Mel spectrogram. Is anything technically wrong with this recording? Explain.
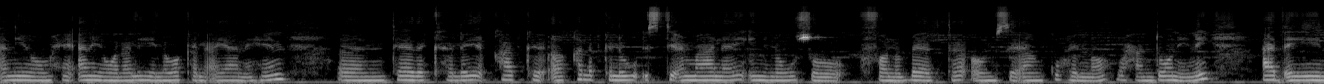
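Yes. The whole clip shows Opus compression, likely in music mode at a rate fitting 16 kbps. Starved bands get noise-filled, so the speech sounds rough and grainy.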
